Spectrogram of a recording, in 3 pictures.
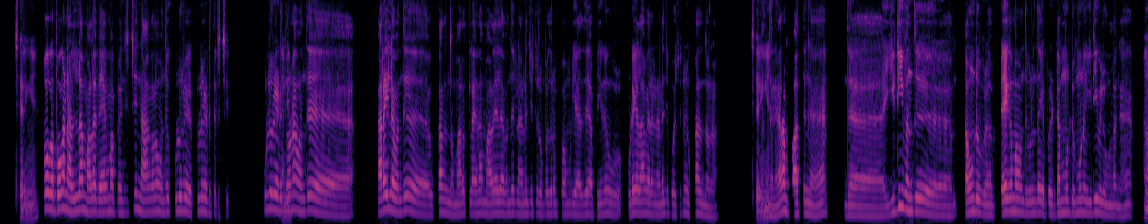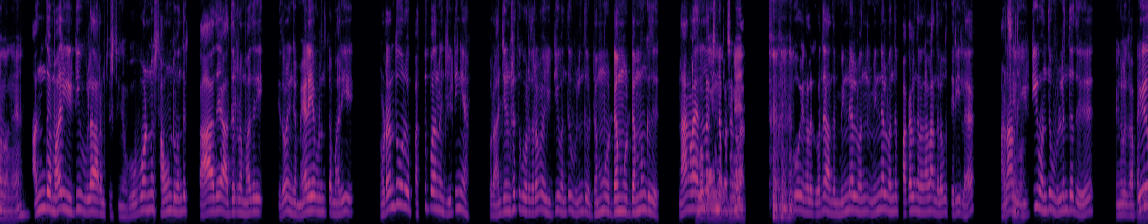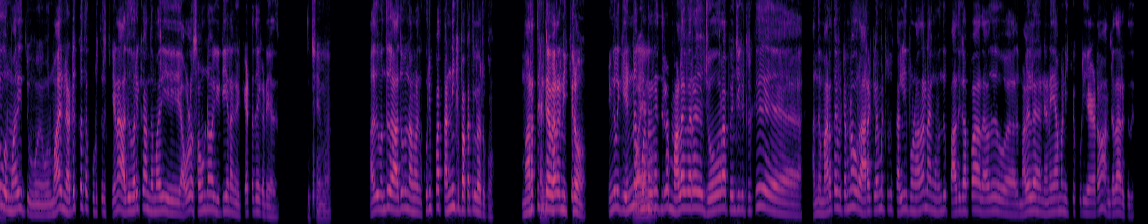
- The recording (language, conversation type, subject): Tamil, podcast, மழையுள்ள ஒரு நாள் உங்களுக்கு என்னென்ன பாடங்களைக் கற்றுத்தருகிறது?
- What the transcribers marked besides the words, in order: drawn out: "வந்து"; drawn out: "இந்த"; afraid: "ஐயோ! எங்களுக்கு வந்து அந்த மின்னல் … நாங்க கேட்டதே கிடையாது"; laugh; other background noise; drawn out: "இருக்கு"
